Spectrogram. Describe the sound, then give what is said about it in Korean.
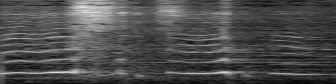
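A voice imitates the cowardly lion from The Wizard of Oz suddenly whimpering and sobbing: three drawn-out, wavering whimpers with breathy sniffles between them, fairly loud, with nothing else in the background. “그러자 갑자기 사자가 훌쩍훌쩍 울기 시작했죠.”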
